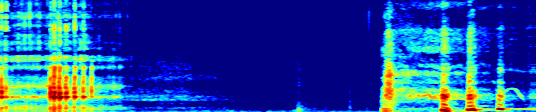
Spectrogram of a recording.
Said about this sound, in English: I think we just turned into like a professional belching contest.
